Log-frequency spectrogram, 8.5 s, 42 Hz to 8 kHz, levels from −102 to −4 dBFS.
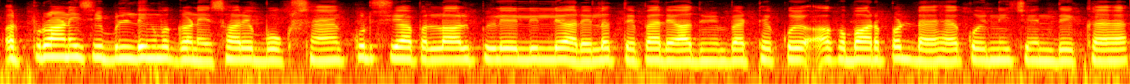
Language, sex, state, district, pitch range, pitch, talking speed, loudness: Hindi, female, Haryana, Jhajjar, 185-205 Hz, 195 Hz, 190 wpm, -16 LUFS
